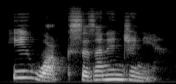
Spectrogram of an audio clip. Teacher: You've got 3 words that begin with a vowel, as, an, and engineer. In connected speech, they all run into each other. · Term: phonetic links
